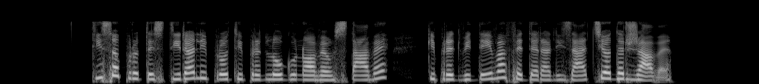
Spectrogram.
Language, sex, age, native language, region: Slovenian, female, 18-29, Slovenian, Central Slovenia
